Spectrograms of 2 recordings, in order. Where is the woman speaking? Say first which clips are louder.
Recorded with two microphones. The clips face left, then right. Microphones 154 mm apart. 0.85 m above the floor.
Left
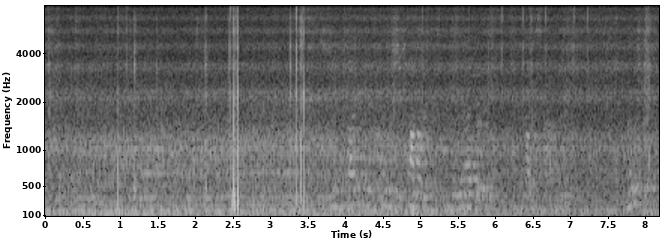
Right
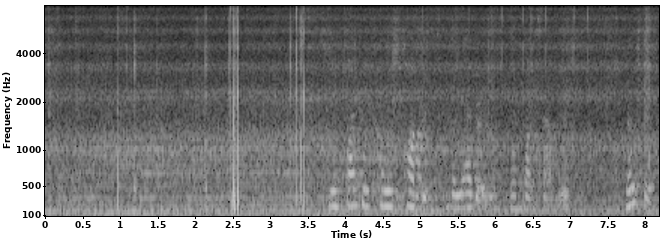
Right 9 dB; 65° right (ahead or behind), 1.8 m.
